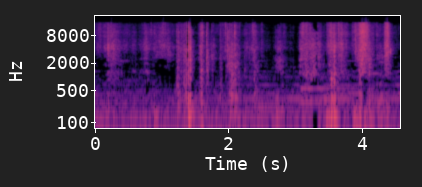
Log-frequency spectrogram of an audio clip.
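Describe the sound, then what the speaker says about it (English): Tarot cards are shuffled close up in a dense run of crisp riffling, slapping and crinkling sounds with no speech. "One more shuffle, they say."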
